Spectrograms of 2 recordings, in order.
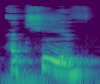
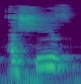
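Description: First: The middle consonant is a 'ch' sound. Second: The middle consonant is not a 'ch' sound. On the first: The speaker calls it right. "ولكن نقول achieve. فch تنطق على شكل ch" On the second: The speaker calls it wrong. "لا نقول achieve"

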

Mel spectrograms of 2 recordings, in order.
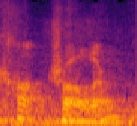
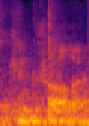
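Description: First: The word begins with a 'comp' sound. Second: The word begins with a 'con' sound. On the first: The speaker calls it wrong. "it looks like comptroller, and Americans will pronounce it that way" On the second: The speaker calls it right. "if you pronounce it with correct French, it's here it's controller"

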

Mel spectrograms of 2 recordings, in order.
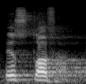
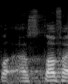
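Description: First: It starts with a connecting hamza, not glottal. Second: It starts with a firm interrogative glottal stop. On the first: It is the plain base verb. "همزة وصل" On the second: It asks a question. "الهمزة هنا همزة ماذا؟ همزة استفهام"

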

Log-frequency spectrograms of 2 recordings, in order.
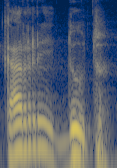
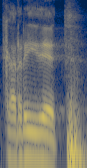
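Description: First: The auxiliary is said with a u vowel. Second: The auxiliary is said with an e vowel. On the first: This is the standard written form. "dijo el profesor" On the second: This is the local dialect form. "yo toda la vida había dicho, por el dialecto, el auxiliar nuestro"

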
